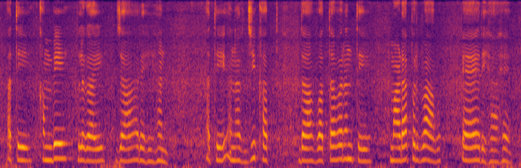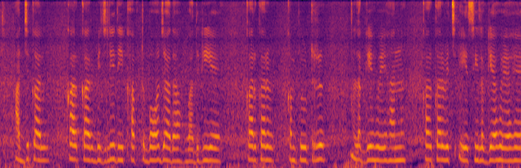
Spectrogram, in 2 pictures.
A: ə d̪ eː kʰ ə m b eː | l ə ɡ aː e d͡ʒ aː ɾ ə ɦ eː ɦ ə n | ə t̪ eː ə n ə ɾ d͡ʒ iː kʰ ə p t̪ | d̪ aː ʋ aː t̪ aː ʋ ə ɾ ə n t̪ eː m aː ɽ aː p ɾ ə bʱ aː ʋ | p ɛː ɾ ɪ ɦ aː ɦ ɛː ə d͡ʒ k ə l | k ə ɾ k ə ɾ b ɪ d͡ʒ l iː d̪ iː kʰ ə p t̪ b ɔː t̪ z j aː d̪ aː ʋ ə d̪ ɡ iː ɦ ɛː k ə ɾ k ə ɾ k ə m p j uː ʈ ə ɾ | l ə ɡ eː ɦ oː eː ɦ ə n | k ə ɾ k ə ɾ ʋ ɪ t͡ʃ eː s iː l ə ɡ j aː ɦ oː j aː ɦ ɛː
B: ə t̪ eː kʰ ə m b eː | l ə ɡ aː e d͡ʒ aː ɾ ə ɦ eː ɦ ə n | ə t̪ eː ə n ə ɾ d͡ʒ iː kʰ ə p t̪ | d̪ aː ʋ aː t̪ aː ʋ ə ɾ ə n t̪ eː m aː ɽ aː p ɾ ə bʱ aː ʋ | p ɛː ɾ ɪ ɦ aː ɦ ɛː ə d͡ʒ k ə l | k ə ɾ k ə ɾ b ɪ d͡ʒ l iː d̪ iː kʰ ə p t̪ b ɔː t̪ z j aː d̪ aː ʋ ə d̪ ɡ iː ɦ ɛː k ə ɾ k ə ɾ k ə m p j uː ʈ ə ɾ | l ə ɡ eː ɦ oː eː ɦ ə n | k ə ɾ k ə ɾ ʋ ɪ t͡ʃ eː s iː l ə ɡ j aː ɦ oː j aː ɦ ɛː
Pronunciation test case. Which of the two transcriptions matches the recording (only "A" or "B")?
B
